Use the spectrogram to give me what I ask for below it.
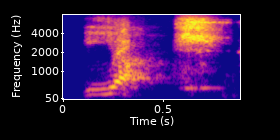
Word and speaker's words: yacht: This is yacht. Yacht. Y-O, not Y-A-R. Y-O. So the pronunciation is Y-O. Yacht.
